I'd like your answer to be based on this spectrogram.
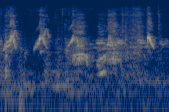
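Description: Chinese geese on a Bangladeshi farm honk in a series of short nasal calls, four or five close honks in quick succession with faint background noise.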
